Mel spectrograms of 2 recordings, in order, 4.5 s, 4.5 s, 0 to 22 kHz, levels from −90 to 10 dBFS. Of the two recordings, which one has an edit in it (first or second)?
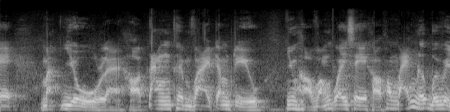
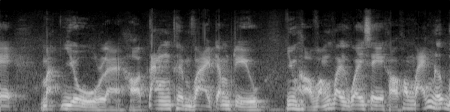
first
